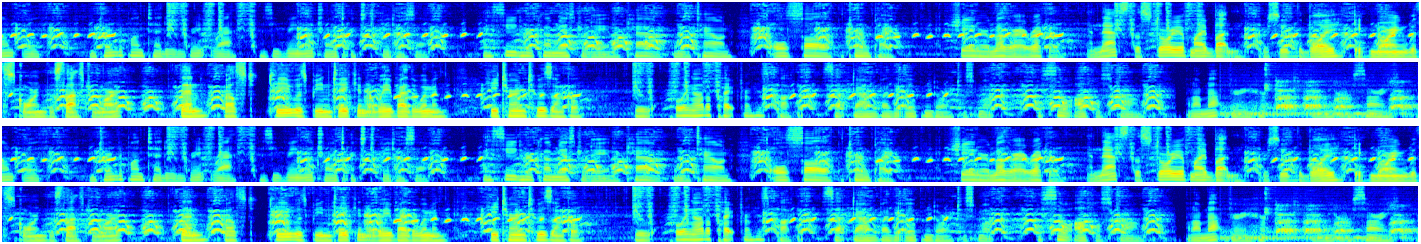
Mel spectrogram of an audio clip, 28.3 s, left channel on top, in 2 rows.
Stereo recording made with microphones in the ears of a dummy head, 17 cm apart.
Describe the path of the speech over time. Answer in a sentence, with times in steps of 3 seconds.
In this clip you hear the speech on the right from 0 s, in the centre from 9 s, on the left from 12 s, in the centre from 18 s and on the right from 21 s.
